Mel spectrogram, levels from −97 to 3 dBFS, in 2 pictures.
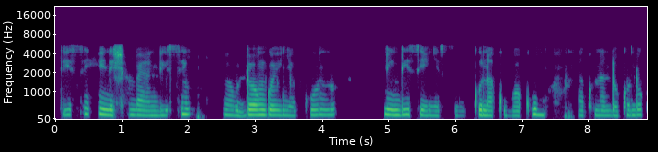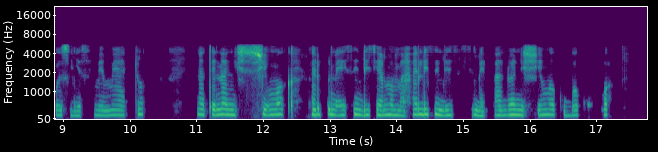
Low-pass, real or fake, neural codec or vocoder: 5.4 kHz; fake; codec, 44.1 kHz, 7.8 kbps, DAC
